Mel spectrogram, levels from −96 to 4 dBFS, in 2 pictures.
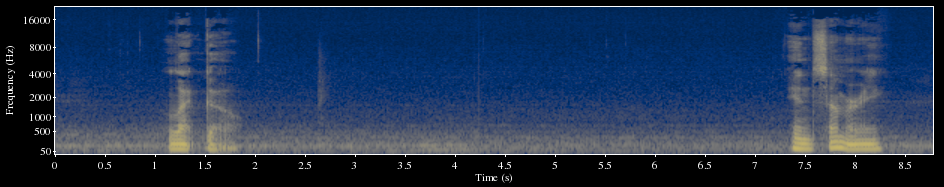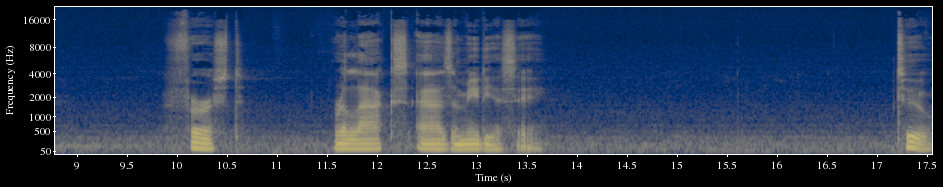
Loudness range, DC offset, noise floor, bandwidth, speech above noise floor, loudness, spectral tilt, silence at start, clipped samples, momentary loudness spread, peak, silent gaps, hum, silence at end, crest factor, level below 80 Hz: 22 LU; under 0.1%; -50 dBFS; 20 kHz; 26 dB; -25 LUFS; -5 dB/octave; 0 s; under 0.1%; 27 LU; -6 dBFS; none; none; 0 s; 24 dB; -52 dBFS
